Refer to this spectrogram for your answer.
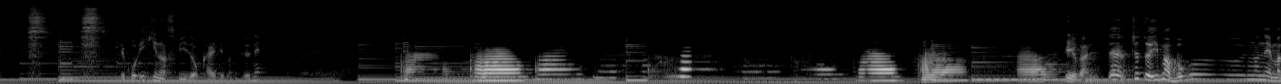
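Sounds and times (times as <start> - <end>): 
speech: 1.3 - 2.8, 3.6 - 7.0, 8.2 - 12.8
trombone playing sustained notes: 4.0 - 11.8.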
